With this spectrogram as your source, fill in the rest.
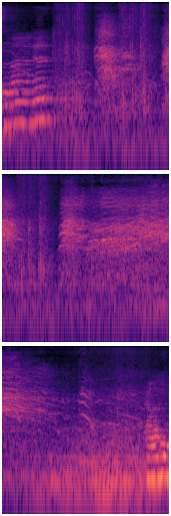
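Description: A group of schoolchildren performs a spirit clap chant, with loud rhythmic clapping bursts and shouted group chanting that swells into sustained cheering and crowd noise.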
